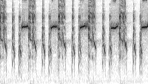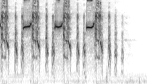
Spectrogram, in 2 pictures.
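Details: Grey francolin in full voice, a rapid, regular chain of whistle-and-squawk phrases, about one and a half per second, fading out at the end.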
